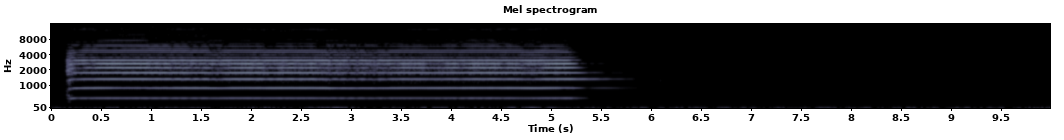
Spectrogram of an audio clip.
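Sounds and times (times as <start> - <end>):
violin arco on A string: 0.2 - 5.5.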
